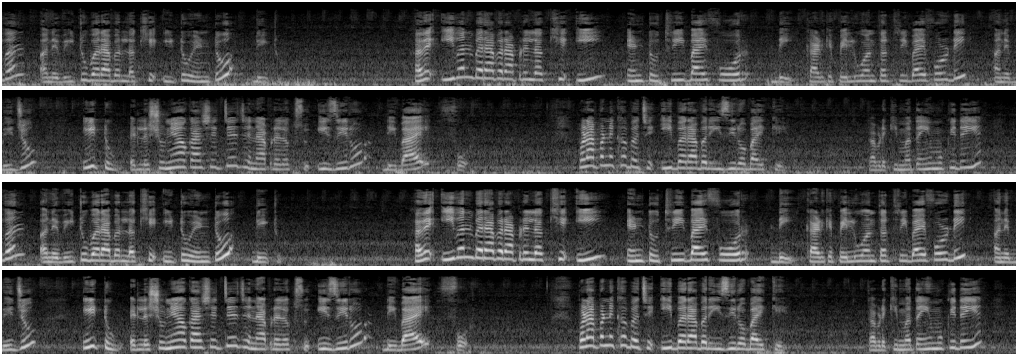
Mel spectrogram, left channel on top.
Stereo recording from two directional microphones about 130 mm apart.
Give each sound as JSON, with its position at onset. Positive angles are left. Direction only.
{"t": 0.0, "sound": "a woman's voice", "side_deg": -30}
{"t": 4.1, "sound": "a woman's voice", "side_deg": -35}
{"t": 15.9, "sound": "a woman's voice", "side_deg": -30}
